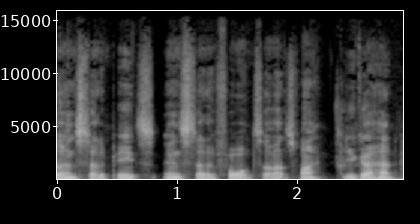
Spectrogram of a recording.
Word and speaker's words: Forza: Forza? – It is Forza, like pizza.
